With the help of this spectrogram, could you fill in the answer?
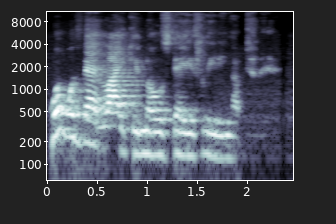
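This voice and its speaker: A man's voice: medium pitch, very animated, fairly quick, echoey room. A man hosting a casual interview, blunt and profane, repeating himself to press his guest. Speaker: host.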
